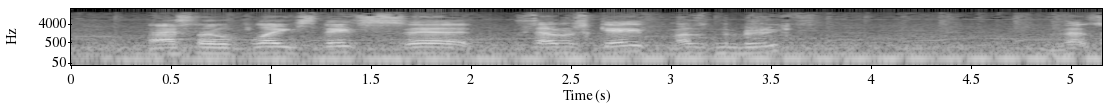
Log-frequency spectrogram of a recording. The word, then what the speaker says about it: Osnabrück: Nice little place, this Soundscape, Osnabrück. That's how you pronounce it.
